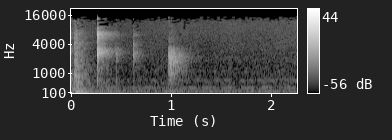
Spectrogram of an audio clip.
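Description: Pool balls clicking against one another as the racked balls scatter from an opening break shot: about four sharp clicks in the first second, each softer than the last.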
